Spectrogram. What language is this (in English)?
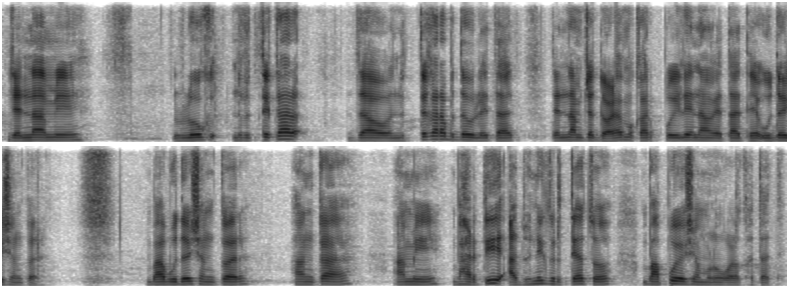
Konkani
